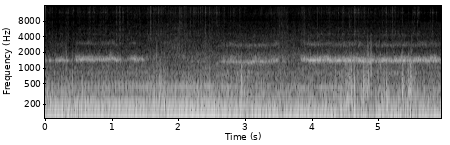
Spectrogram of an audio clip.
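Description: A squeal comes and goes over the road rumble while turning, holding a fairly steady pitch; the source isn't clear from this alone.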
